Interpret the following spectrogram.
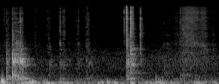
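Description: A corrugated VW Beetle heater hose being worked by hand onto its tube: rubbing and scraping of the ribbed hose, with a few short crinkling strokes near the start, about halfway and near the end.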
